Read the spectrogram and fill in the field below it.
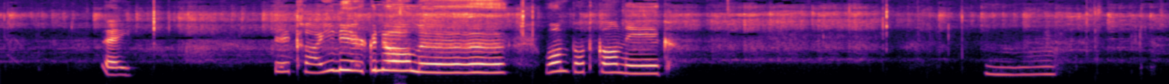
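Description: Electronic game sounds play from a small speaker.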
